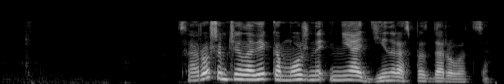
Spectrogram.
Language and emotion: Russian, positive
